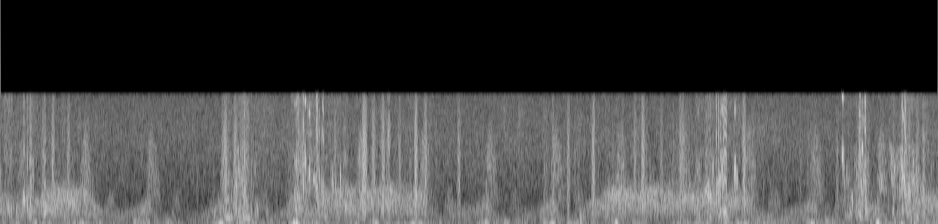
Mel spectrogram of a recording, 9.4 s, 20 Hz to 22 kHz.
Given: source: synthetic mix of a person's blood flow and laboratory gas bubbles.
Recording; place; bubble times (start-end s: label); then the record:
Doppler ultrasound of blood flow; subclavian vein
0.00-0.37 s: bubbles
0.42-0.73 s: bubbles
2.22-2.61 s: bubbles
2.91-3.50 s: bubbles
3.55-3.67 s: bubbles
6.92-7.41 s: bubbles
8.38-8.73 s: bubbles
8.79-9.38 s: bubbles
From the record:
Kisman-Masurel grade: 332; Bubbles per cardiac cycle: rolling drumbeat, 9 or more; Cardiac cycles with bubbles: 50 to 99%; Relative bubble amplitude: moderate (0.250 to 0.450); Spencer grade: 3 (all of the cardiac periods contain showers or single bubble signals, but not dominating or overriding the cardiac motion signals); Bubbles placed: anywhere in the cardiac cycle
